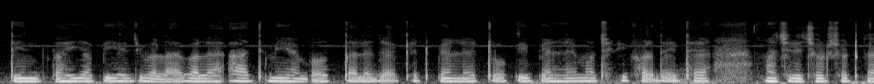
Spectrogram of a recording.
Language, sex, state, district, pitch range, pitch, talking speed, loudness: Hindi, male, Bihar, Muzaffarpur, 135-145 Hz, 140 Hz, 95 wpm, -16 LUFS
